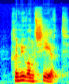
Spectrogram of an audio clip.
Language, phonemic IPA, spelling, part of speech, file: Dutch, /ɣəˌnywɑnˈsert/, genuanceerd, verb / adjective, Nl-genuanceerd.ogg
- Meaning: past participle of nuanceren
